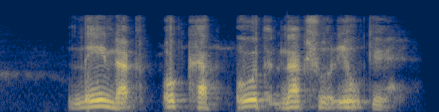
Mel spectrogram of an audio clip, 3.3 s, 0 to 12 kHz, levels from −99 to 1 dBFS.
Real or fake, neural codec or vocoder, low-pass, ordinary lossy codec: fake; codec, 16 kHz, 2 kbps, FunCodec, trained on Chinese and English, 25 frames a second; 7.2 kHz; AAC, 48 kbps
